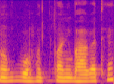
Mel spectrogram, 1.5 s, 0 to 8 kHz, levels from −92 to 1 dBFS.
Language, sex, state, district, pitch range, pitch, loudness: Chhattisgarhi, male, Chhattisgarh, Rajnandgaon, 130-135 Hz, 130 Hz, -16 LUFS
